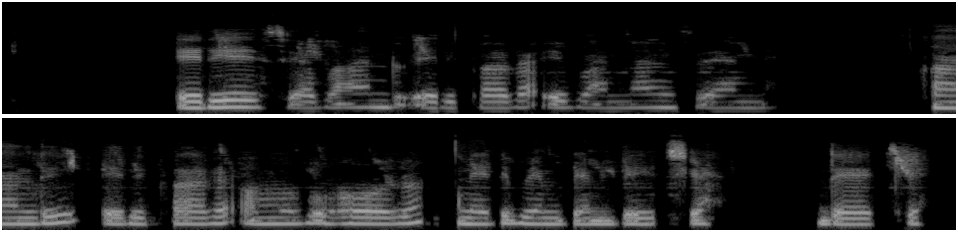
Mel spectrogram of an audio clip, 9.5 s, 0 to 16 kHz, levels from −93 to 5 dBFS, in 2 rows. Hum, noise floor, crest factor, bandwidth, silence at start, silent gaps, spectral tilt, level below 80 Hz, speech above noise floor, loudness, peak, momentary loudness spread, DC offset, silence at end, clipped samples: none; under -90 dBFS; 20 dB; 7.4 kHz; 0.85 s; 2.28-2.34 s, 3.89-4.49 s, 4.55-4.59 s, 6.96-7.02 s, 8.43-8.84 s, 9.14-9.19 s; -4 dB/octave; -84 dBFS; over 53 dB; -38 LUFS; -20 dBFS; 13 LU; under 0.1%; 0.15 s; under 0.1%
